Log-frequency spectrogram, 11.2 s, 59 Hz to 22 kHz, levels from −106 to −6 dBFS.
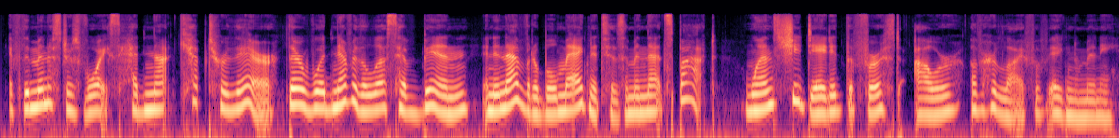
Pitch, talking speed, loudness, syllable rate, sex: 200 Hz, 165 wpm, -19 LUFS, 4.9 syllables/s, female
